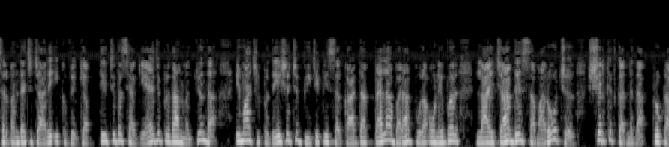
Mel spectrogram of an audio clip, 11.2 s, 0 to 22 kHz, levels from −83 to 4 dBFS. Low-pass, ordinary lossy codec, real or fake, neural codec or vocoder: 7.2 kHz; none; real; none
